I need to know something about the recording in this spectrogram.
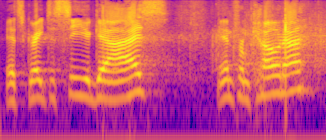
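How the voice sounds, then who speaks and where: A man with a Southern US accent preaching a sermon, telling folksy stories with many pauses and fillers. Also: high voice, pushed and bright, big-room sound, slight background noise. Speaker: pastor. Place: church hall.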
